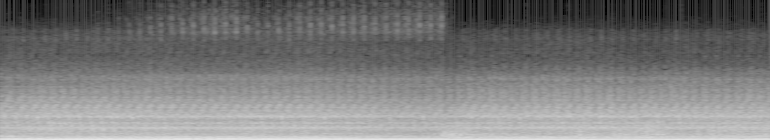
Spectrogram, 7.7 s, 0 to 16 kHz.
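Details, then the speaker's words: Turbo Honda Civic single-cam on new 1500cc injectors, base fuel pressure set too high: heavy, lumpy idle with a faint thud, running rich. Pressure then lowered to about 43, and about 30–32 with the vacuum line reconnected. "Not sure how well you guys can see it, but it looks like our base pressure is definitely higher than I thought. So, we're going to go ahead and bump that down a bit and see if we can't get this thing to idle better."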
